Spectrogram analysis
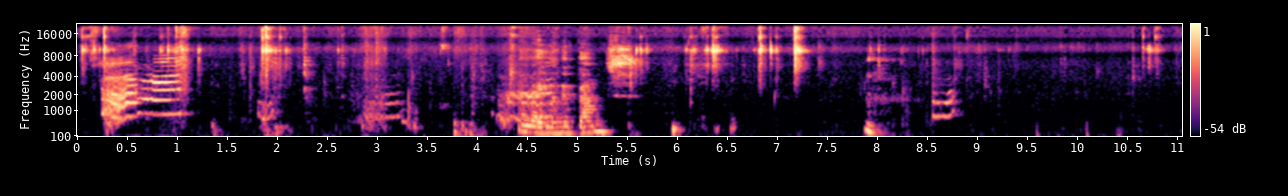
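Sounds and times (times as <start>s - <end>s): kitten meowing: 0.2s - 1.2s.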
